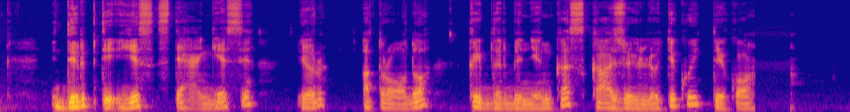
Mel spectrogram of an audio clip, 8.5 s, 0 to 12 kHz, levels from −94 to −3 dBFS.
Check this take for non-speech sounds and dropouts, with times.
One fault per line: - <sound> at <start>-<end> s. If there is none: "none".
none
